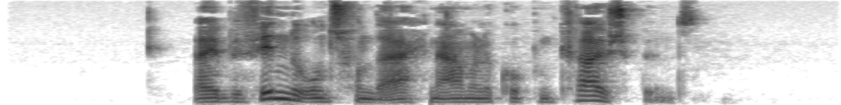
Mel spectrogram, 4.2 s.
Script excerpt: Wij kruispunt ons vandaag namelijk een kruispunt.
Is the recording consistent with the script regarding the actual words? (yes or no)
no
